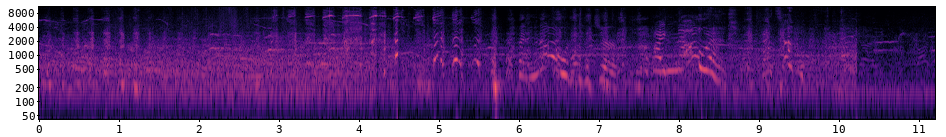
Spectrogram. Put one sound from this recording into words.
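Dogs bark and yelp excitedly nearby.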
